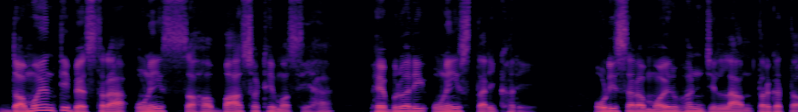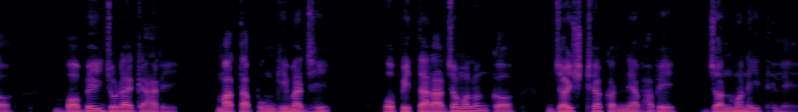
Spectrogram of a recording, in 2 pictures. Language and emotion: Odia, neutral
